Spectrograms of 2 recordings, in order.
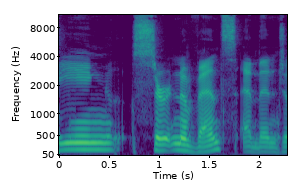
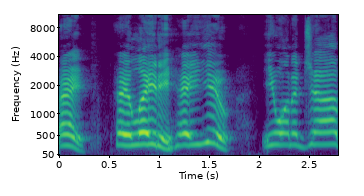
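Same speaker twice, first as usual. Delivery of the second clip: very high, very loud, shrill holler; 10 dB louder than usual. Retelling a story, a man calls to a passerby: imitating a man yelling. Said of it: "he's just yelling to Kathy".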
